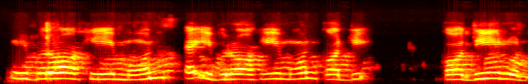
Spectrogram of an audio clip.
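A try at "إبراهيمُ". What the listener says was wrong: Ibrahimu, benar Ibrahimu Ibu, tidak bertanwin ya.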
